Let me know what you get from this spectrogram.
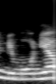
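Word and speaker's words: pneumonia: वो है option A चाहे आपको बोलने में प्रोनाउंस करने में निमोनिया होता है लेकिन यहां पर स्पेलिंग में हमारा पी भी आता है विच इसे silent her okay please silent होता है वो बोला नहीं जाता पर स्पेलिंग में आता है अब निमोनिया होता क्या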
